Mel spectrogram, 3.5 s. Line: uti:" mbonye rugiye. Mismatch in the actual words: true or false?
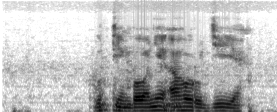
true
